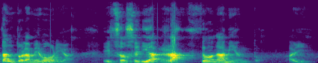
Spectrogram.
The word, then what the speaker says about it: razonamiento: Eso sería razonamiento. Ahí, bien pronunciando la Z. Razonamiento.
